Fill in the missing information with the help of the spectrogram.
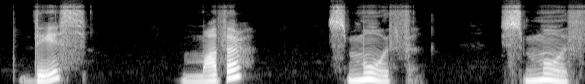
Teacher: The point of articulation it is dental, the, or interdental, the. The manner of articulation it is fricative.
